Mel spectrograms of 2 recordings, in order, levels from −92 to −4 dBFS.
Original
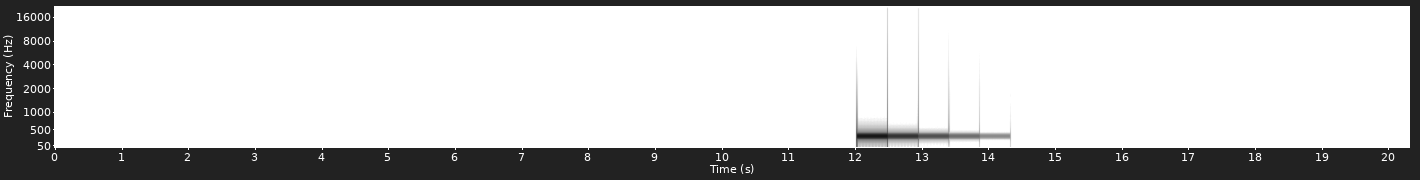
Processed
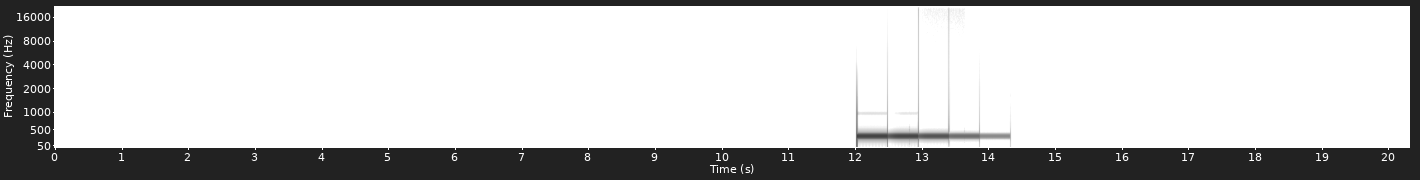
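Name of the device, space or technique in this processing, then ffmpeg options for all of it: serial compression, peaks first: -filter_complex "[0:a]asettb=1/sr,asplit=3[a][b][c];[a]atrim=end=12.814[d];[b]atrim=start=12.81:end=13.64,asetpts=PTS-STARTPTS,afade=t=in:d=0.004:c=qsin,afade=t=out:st=0.826:d=0.004:c=qsin,aemphasis=mode=production:type=75kf[e];[c]atrim=start=13.636[f];[d][e]acrossfade=d=0.004:c1=hsin:c2=qsin[g];[g][f]acrossfade=d=0.004:c1=qsin:c2=hsin,acompressor=threshold=-26dB:ratio=6,acompressor=threshold=-37dB:ratio=1.5"

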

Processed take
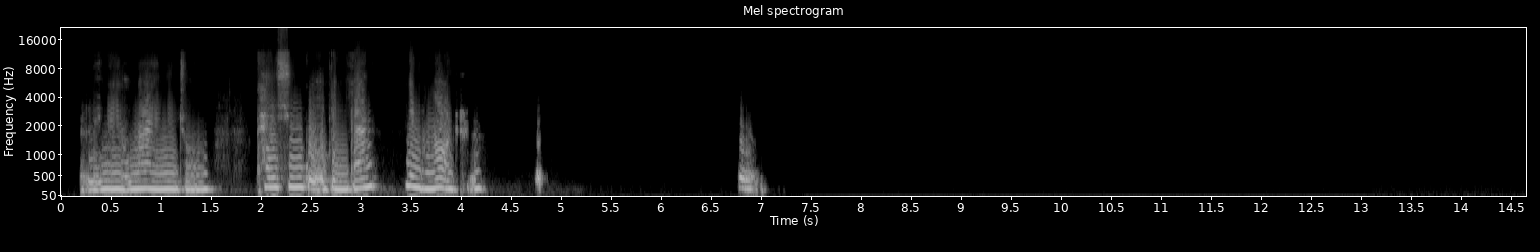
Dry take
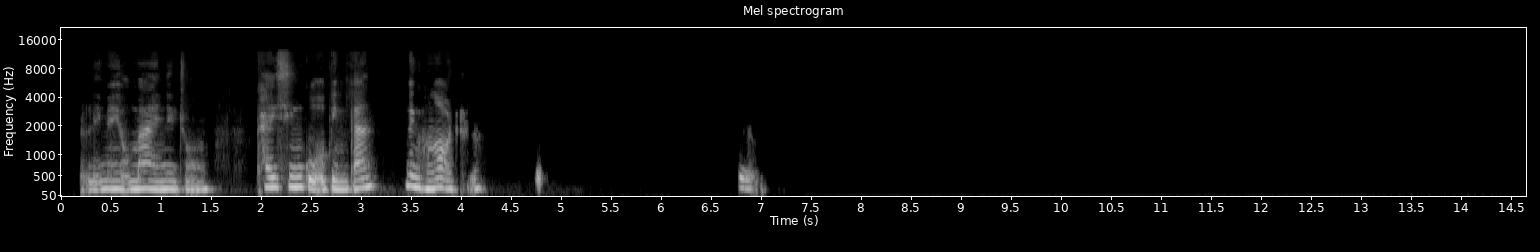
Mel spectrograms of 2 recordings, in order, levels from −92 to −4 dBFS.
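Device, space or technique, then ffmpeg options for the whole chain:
saturation between pre-emphasis and de-emphasis: -af "highshelf=f=3.3k:g=10,asoftclip=type=tanh:threshold=-35.5dB,highshelf=f=3.3k:g=-10,volume=5.5dB"

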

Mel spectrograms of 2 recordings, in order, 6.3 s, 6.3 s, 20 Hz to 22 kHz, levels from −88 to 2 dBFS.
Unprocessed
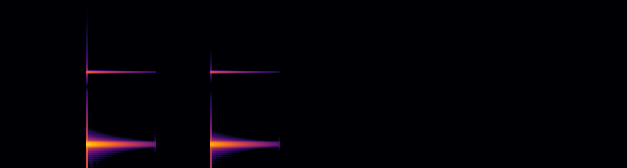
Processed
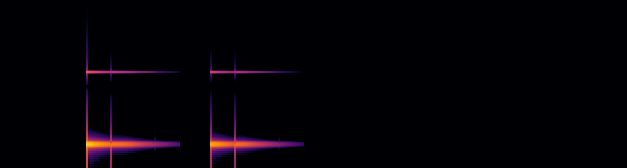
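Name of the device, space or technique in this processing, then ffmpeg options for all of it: ducked delay: -filter_complex "[0:a]asplit=3[a][b][c];[b]adelay=247,volume=-8.5dB[d];[c]apad=whole_len=287750[e];[d][e]sidechaincompress=threshold=-35dB:ratio=8:attack=16:release=150[f];[a][f]amix=inputs=2:normalize=0"

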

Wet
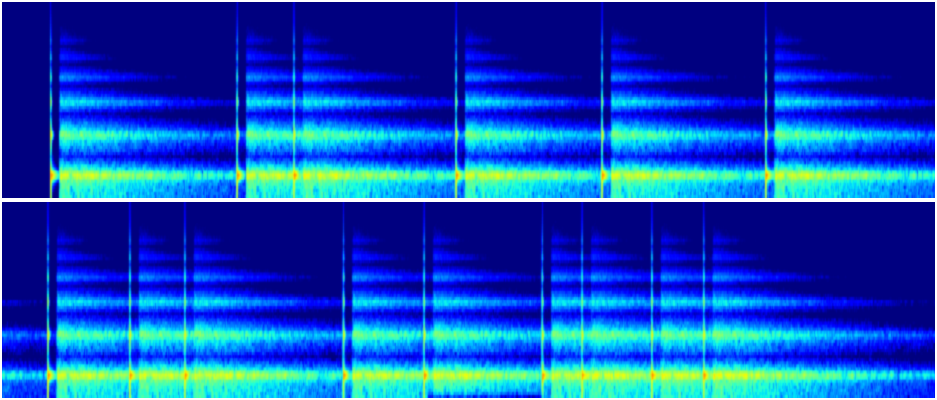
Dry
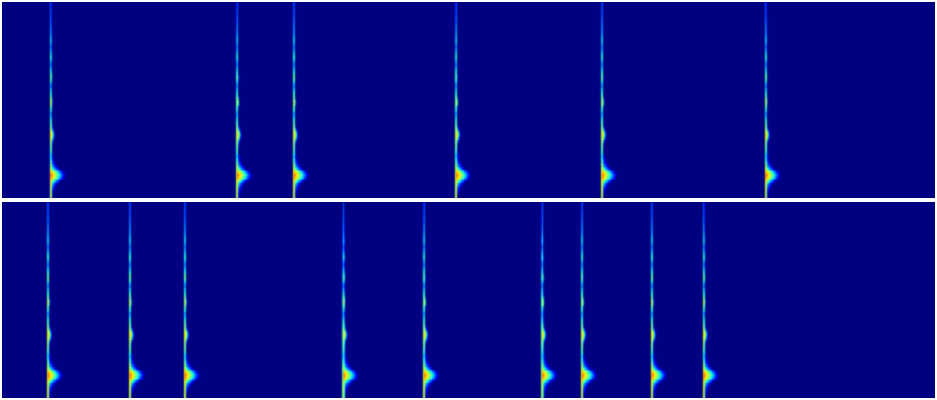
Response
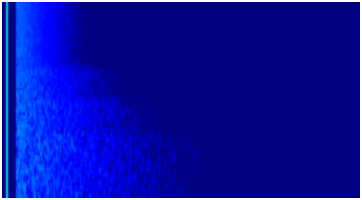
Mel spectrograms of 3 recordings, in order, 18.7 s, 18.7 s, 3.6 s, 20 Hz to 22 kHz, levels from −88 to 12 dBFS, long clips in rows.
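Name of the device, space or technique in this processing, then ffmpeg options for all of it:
swimming-pool hall: -filter_complex "[1:a]atrim=start_sample=2205[a];[0:a][a]afir=irnorm=-1:irlink=0,highshelf=f=4k:g=-8,asettb=1/sr,asplit=3[b][c][d];[b]atrim=end=13.584[e];[c]atrim=start=13.58:end=14.74,asetpts=PTS-STARTPTS,afade=t=in:d=0.004:c=qsin,afade=t=out:st=1.156:d=0.004:c=qsin,highpass=f=190:w=0.5412,highpass=f=190:w=1.3066[f];[d]atrim=start=14.736[g];[e][f]acrossfade=d=0.004:c1=hsin:c2=qsin[h];[h][g]acrossfade=d=0.004:c1=qsin:c2=hsin"

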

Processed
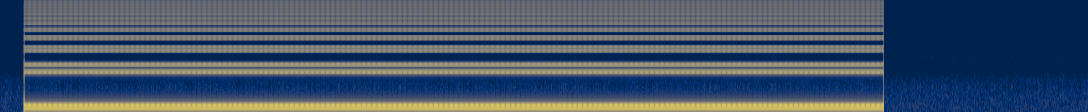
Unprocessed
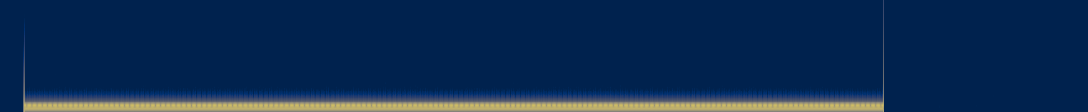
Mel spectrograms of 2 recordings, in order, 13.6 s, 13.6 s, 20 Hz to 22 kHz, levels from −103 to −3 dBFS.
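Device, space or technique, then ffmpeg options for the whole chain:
crushed at another speed: -af "asetrate=35280,aresample=44100,acrusher=samples=30:mix=1:aa=0.000001,asetrate=55125,aresample=44100,volume=6dB"

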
